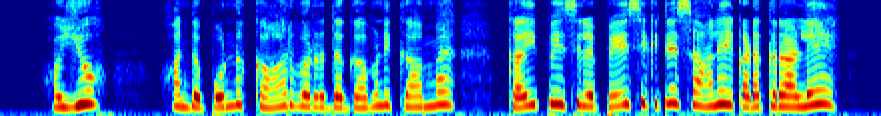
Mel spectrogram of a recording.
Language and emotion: Tamil, fearful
